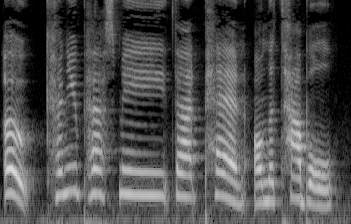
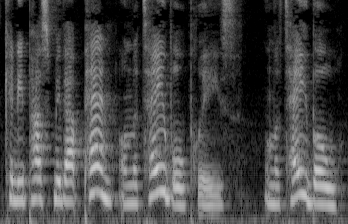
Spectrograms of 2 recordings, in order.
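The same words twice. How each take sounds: First: "table" said with a short a, like "tabble"; higher-pitched request, "table" rhyming with "babble"; mispronounced table. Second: "table" with long a and a w-like ending; accented dark L. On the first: Pretend. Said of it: "the person has mispronounced the word table". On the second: Shown as a demonstration. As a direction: say "table" as "tay-bew", the L vocalised. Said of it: "imagine I say the same thing".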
